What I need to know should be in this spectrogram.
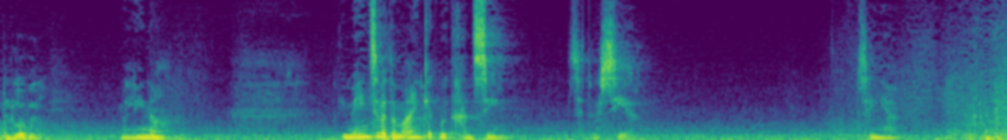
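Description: A middle-aged woman speaks calmly and quietly nearby.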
